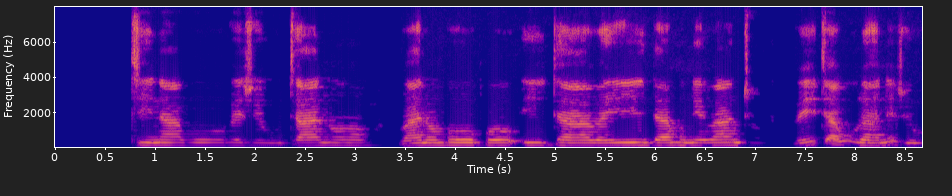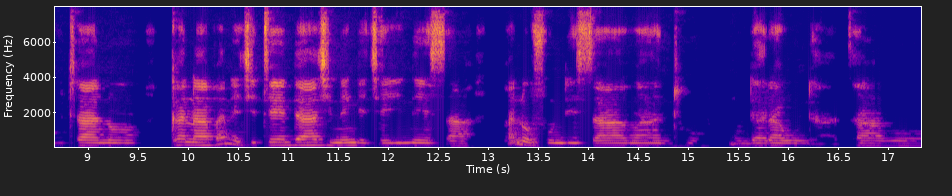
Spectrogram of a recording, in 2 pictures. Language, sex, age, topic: Ndau, female, 36-49, health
